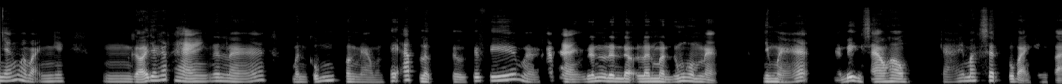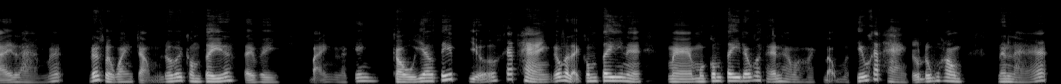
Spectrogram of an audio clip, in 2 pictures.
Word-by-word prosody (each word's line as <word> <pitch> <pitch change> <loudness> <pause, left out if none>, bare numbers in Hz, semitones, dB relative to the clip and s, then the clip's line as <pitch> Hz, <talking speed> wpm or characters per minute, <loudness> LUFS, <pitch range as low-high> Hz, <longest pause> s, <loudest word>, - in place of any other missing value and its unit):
nhắn 170 +5 -1
mà 190 - 0
bạn 135 -1 -4
như 150 +1 -6 0.4
ừm, 130 -1 -8
gởi 120 +4 +4
cho 185 - +3
khách 215 +2 -2
hàng. 140 -4 +3
Nên 160 -2 -2
là 130 -2 -1
á, 180 +7 -4 0.3
mình 120 -1 -7
cũng 175 +11 -3
phần 125 -2 -2
nào 110 -1 -8
mình 110 - -15
thấy 165 - 0
áp 205 -2 0
lực 135 -3 0 0.2
từ 115 -2 -5
cái 165 - 0
phía 195 +6 +4
mà 150 - -2
khách - - +2
hàng 115 0 +3
đến 155 +3 +3
lên 145 -2 +5
đ - - +3
lên 135 +1 +4
mình, 125 -3 +2
đúng 145 +6 0
hông 150 -5 +1
nè? 110 -5 +2 0.5
Nhưng 135 -1 0
mà 115 - +2
á, 165 +5 +3 0.3
bạn - - -9
biết 170 -2 +5
sao 130 +1 +4
hông? 135 -2 +3 0.4
Cái 120 +6 -9
mắt 175 +1 -1
xích 180 -2 +1
của 130 - 0
bạn 90 - +1
hiện 110 - -18
tại 100 +3 -1
làm 105 -2 -10
á, 155 +3 -7 0.3
rất 195 +3 +2
là - - +4
quan 120 +1 -5
trọng - - -6
đối 140 +2 -1
với 170 - +3
công 140 -4 -3
ty 140 0 +5
á, 180 - 0
tại 100 - 0
vì 105 0 -8 0.3
bạn 110 +3 -9
là 105 -1 -18
cái 160 +1 -2 0.3
cầu 115 -1 +3
giao 155 +1 +3
tiếp 210 +8 +3
giữa 170 - -3
khách 240 0 -2
hàng 125 -9 +3
đối 165 - +3
với 175 - +4
lại - - +1
công 155 +1 -1
ty 170 0 +6
nè. 130 -6 0 0.3
Mà 125 -1 +2
một 135 +1 -2
công 165 0 +2
ty 165 -1 +6
đâu 165 0 +3
có 190 - -3
thể 125 -7 -3
nào 130 -2 -6
mà 115 - -12
hoạt 110 0 -19
động - - -11
mà 115 - -22
thiếu 170 +3 +3
khách 230 +3 -1
hàng 115 -6 -4
được, - - -2
đúng 145 +4 -1
hông? 155 -5 +1 0.4
Nên 130 0 -1
là 105 -4 -9
á, - - -2
135 Hz, 275 wpm, -25 LUFS, 120-165 Hz, 0.5 s, ty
